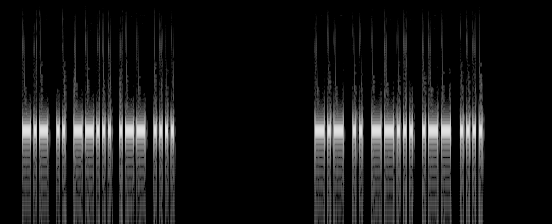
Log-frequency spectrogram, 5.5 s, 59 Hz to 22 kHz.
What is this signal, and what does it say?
Morse code, heard as a keyed tone, about 36 wpm, 700 Hz. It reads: KI7WH KI7WH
